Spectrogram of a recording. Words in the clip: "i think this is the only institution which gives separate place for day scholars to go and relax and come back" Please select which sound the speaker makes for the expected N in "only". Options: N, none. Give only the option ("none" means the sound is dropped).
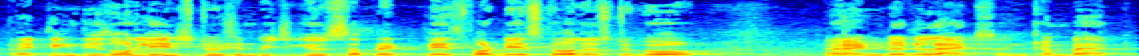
N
